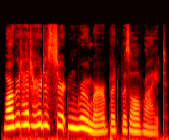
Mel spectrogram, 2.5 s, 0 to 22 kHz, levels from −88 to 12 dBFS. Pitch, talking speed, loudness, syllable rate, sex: 235 Hz, 235 wpm, -19 LUFS, 5.7 syllables/s, female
